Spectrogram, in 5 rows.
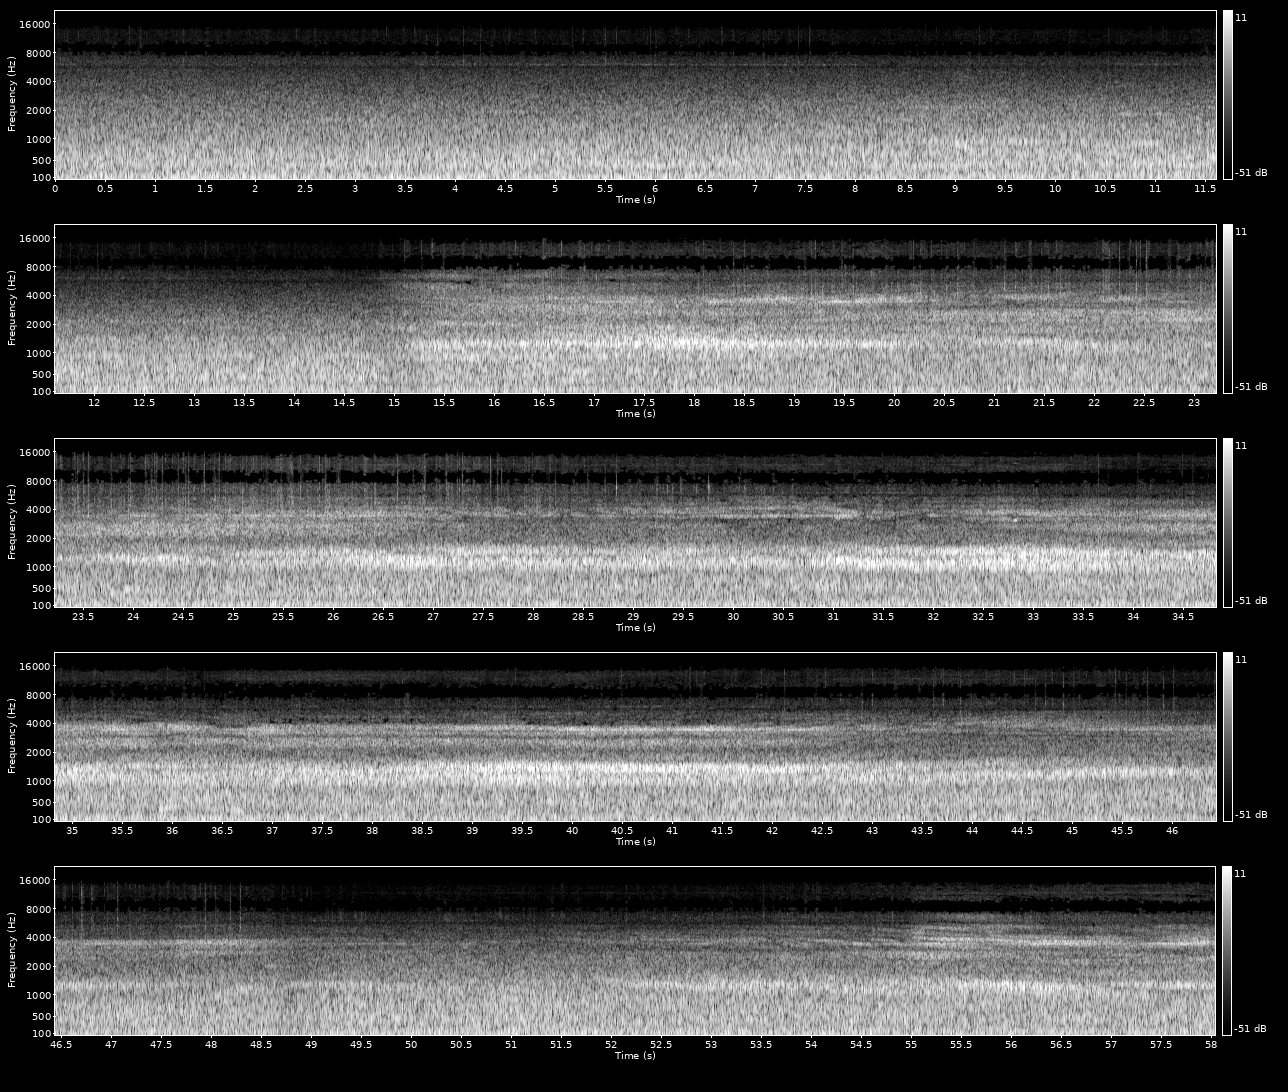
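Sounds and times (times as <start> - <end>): model train motor drone: 0.0 - 58.0
wavering higher tones: 14.7 - 49.6.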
